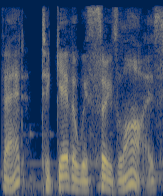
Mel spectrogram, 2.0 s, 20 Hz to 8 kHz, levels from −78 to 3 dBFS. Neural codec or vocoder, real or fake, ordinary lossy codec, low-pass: none; real; AAC, 32 kbps; 7.2 kHz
